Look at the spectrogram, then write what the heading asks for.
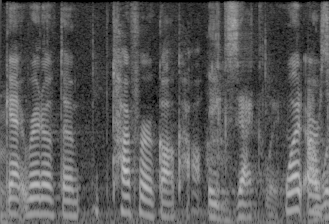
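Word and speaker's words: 高考: Compared to previous year's Gaokao.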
